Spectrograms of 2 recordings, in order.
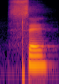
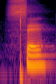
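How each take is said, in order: Both takes have the same delivery.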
